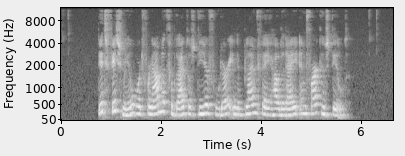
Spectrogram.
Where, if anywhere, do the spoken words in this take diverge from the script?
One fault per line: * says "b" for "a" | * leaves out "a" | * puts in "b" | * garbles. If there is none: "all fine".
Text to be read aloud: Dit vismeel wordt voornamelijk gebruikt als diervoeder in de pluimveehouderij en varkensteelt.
all fine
